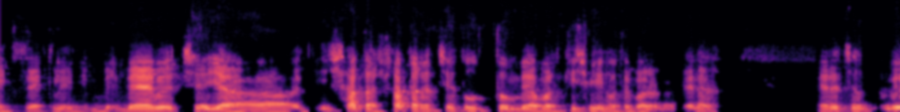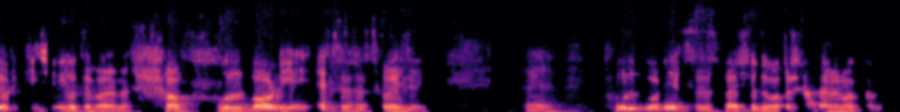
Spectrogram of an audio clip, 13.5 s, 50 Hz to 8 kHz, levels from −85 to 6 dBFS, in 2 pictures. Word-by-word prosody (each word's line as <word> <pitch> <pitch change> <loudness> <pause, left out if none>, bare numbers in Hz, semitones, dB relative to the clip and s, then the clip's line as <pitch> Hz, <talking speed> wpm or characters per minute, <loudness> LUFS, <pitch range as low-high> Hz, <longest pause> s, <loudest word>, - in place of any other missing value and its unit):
Exactly 105 -2 -7 0.3
বে - - -6
ব্যায়াম 140 0 +6
এচ্ছে 150 +4 -6
ইয়া 135 -3 +6 0.6
কি 155 - -10
সাঁতার। 165 -4 +2
সাঁতারের 185 +2 +2
চেয়ে 200 -2 -4
তো - - 0
উত্তম 170 -4 -2
ব্যায়াম 130 -2 +2
আর 125 - -2
কিছুই 160 +2 -2
হতে 130 - -6
পারে - - 0
না। - - -12
তাই - - -5
না? - - -2 0.8
এর 140 - -2
চেয়ে 180 +2 -2
উত্তম 165 - -20
ব্যায়াম 150 -1 +6
কিছুই 175 +1 -5
হতে - - 0
পারে 100 -1 +2
না। 100 - -6 0.2
সব - - +4 0.2
ফুল 200 0 +2
বডি 165 +3 +8 0.3
এক্সারসাইজ 145 -3 -7
হয়ে 130 -3 +2
যায়। - - -10 0.8
হ্যাঁ? - - -7 0.4
ফুল 155 0 +4
বডি 145 +2 +1
এক্সারসাইজ 145 -3 -8
হয় 170 0 +4
শুধুমাত্র 130 -6 -2
সাঁতারের 110 0 -3
মাধ্যমে। 100 - -9
155 Hz, 180 wpm, -21 LUFS, 130-170 Hz, 0.8 s, বডি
